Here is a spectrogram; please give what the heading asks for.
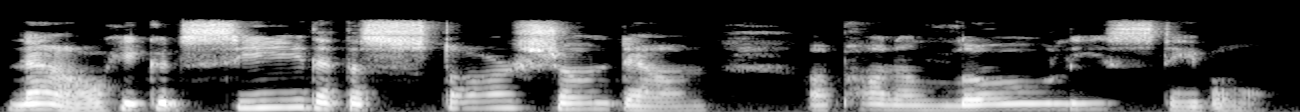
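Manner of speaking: ordinary delivery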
